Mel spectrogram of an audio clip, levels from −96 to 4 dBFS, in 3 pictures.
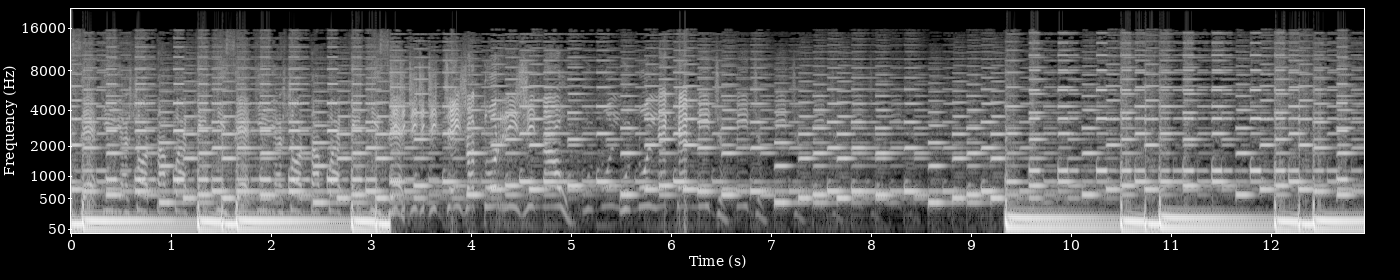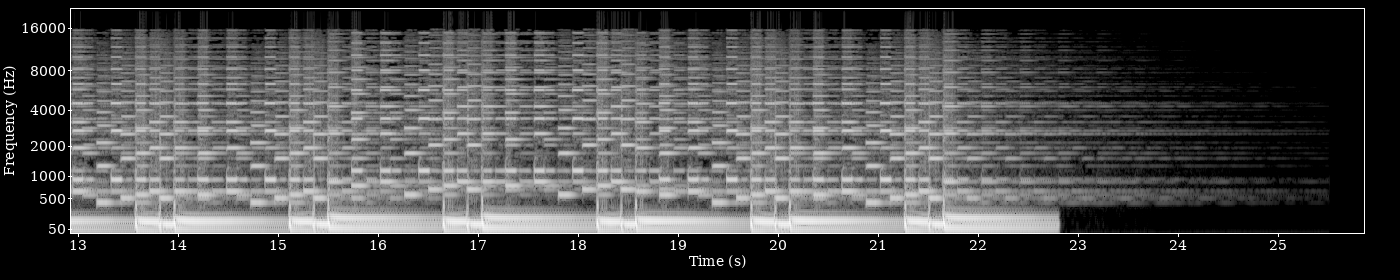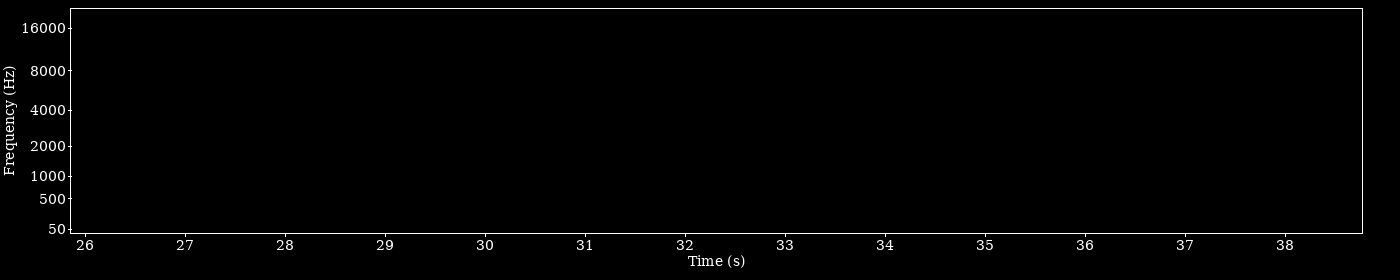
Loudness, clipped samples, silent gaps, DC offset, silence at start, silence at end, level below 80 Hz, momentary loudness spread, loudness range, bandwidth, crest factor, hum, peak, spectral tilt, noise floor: -10 LUFS; 0.1%; none; under 0.1%; 0 s; 15.95 s; -20 dBFS; 8 LU; 5 LU; 16.5 kHz; 12 dB; none; 0 dBFS; -4.5 dB/octave; -73 dBFS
